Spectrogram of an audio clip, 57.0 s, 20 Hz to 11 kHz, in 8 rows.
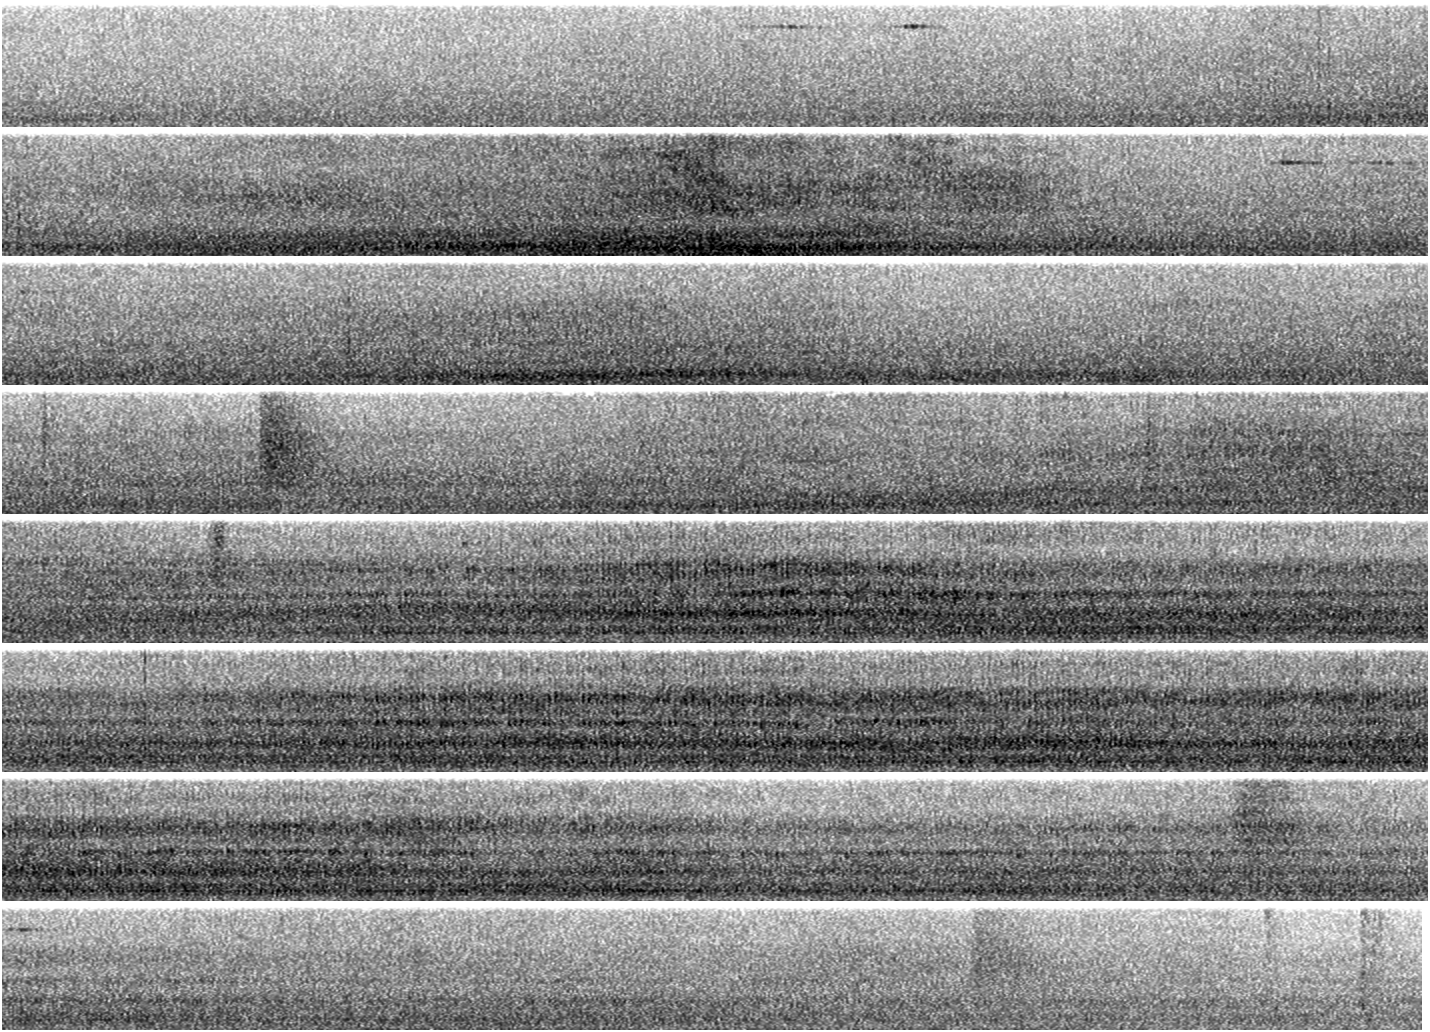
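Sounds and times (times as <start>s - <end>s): car and truck engines: 0.0s - 57.0s.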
